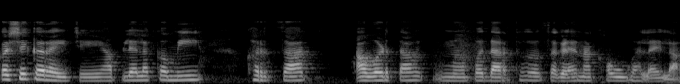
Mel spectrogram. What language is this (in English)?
Marathi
